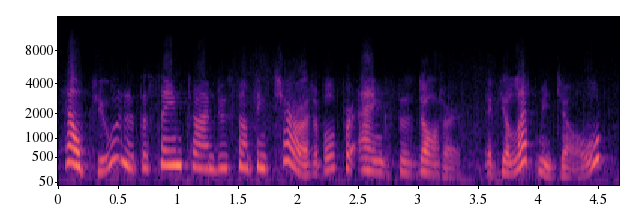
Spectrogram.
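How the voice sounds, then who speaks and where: An actress playing an earnest, scheming small-town society matron with a husky, theatrical delivery in an old-time radio drama. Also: female voice, on the high side, very animated, a little fast. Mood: persuasive, scheming. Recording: dull, muffled old radio recording.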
